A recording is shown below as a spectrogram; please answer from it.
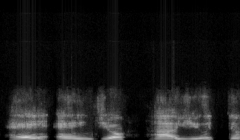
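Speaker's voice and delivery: very slow, high, condescending drawl. Imitating how she spoke down to the speaker, mock-condescending greeting. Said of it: "it was condescending".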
